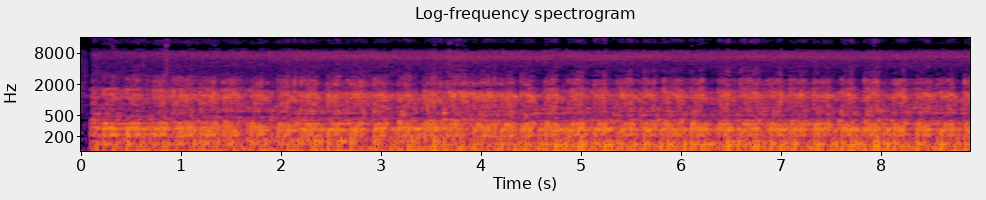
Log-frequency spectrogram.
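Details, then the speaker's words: Dodge SRT4 with big cams, big turbo and much larger injectors, after tune adjustment raising idle rpm by about 100 for smoothness: deep, even idle rumble with steady pulse, no stumbles or misses; normal idle. "I do believe he told me he raised the RPM up by 100, and I think he did a couple other things just for the smoothness of the idle. So you'll hear that here."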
